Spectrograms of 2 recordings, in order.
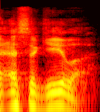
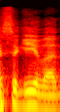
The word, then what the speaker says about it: Esagila: The first and most important of which is the renovation of the Esagila, which I pronounced correctly this time. You guys heard our pre-show. I'm an old man. So the renovation of the Esagila.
